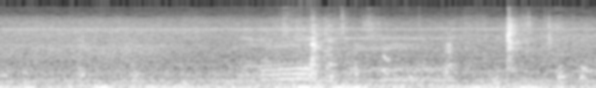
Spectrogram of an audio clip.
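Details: Hungry farm chickens and hens rushing to the feeding area in the morning sun; one short harmonic cluck rises above a steady hum and scattered pecking and rustling noises.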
